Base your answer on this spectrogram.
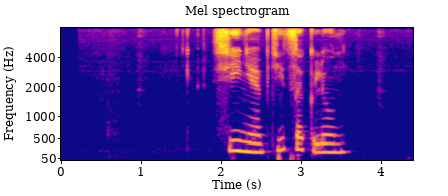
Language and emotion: Russian, neutral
